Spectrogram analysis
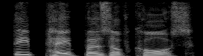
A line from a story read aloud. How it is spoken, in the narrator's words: he cried impatiently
